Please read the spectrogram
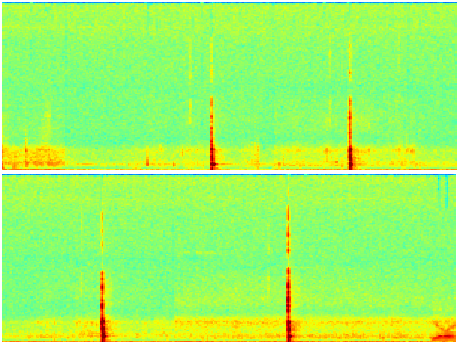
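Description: Cold Steel Perfect Balance Thrower, a long steel throwing knife, striking frozen wooden log targets: four sharp knocks spread a couple of seconds apart.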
